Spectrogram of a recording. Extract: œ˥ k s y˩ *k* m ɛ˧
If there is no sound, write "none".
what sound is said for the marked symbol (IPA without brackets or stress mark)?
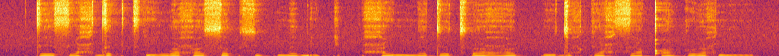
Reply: k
